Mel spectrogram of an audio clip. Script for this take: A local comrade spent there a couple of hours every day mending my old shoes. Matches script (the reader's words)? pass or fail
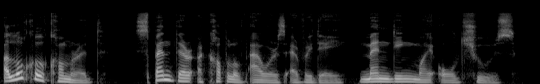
pass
